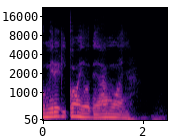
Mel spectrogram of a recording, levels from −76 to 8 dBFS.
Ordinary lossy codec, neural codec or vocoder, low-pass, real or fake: none; codec, 44.1 kHz, 2.6 kbps, DAC; none; fake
